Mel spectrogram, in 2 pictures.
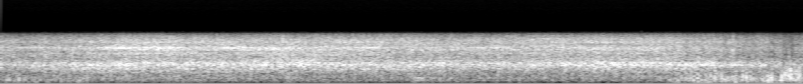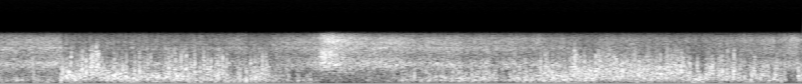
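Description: Steady rushing noise of a distant jet airliner's engines, louder and rougher from about seven seconds in, with wind buffeting the microphone.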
